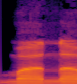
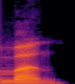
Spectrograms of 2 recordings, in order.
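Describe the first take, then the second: First: The word ends in an a vowel. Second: The word ends in n with no vowel. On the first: The speaker calls it wrong. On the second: The speaker calls it right. "selalu dibaca man"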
